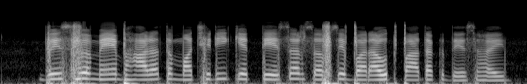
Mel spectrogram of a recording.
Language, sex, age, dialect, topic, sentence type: Magahi, female, 18-24, Western, agriculture, statement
